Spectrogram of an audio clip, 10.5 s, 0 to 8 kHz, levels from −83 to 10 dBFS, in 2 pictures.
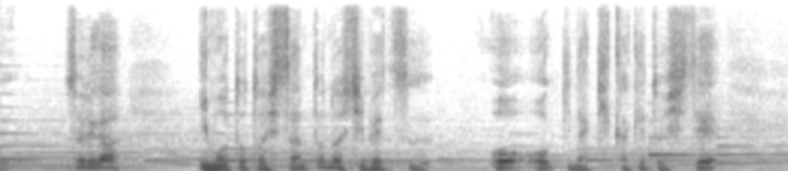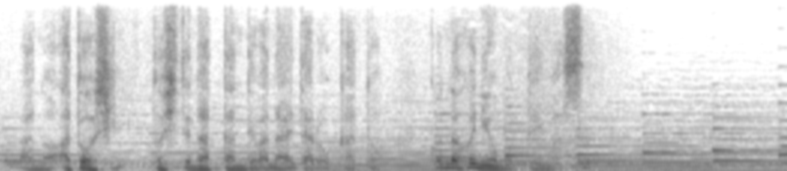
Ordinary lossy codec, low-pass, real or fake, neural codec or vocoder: none; none; real; none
